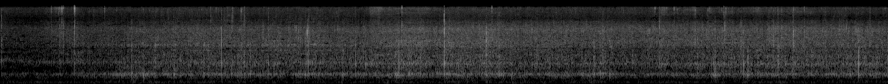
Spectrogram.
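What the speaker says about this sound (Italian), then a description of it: "Adesso aggiungiamo il cavolo nero." Black kale (cavolo nero) sizzles steadily in a hot pan for a lentil soup, a dense continuous hiss with small crackles and pops throughout, fairly close and with no voices.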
